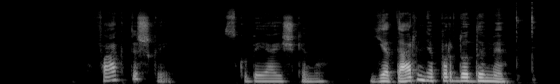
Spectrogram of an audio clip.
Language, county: Lithuanian, Šiauliai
